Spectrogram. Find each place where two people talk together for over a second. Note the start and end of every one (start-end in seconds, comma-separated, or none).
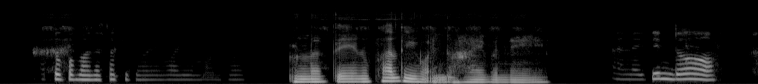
none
